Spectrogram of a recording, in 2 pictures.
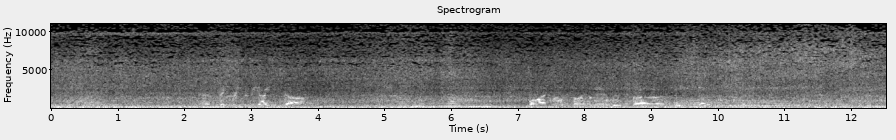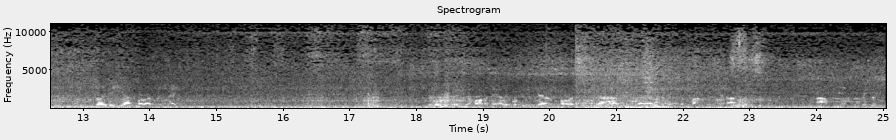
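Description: Race car engines roar loudly and steadily nearby.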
